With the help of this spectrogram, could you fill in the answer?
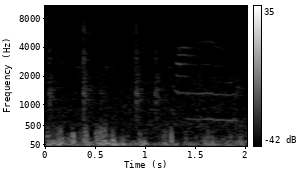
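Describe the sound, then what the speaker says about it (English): Calico cat with ragdoll features meowing indoors: soft, fairly faint mews over a low rumbling background, with a drawn-out higher cry near the end. "She meows a lot."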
